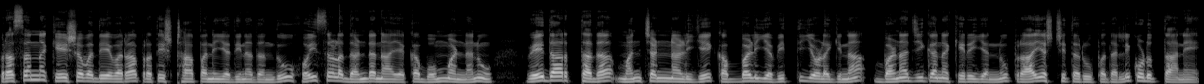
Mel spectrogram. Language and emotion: Kannada, neutral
